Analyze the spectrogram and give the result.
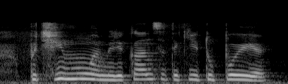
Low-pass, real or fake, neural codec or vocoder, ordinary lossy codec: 7.2 kHz; real; none; Opus, 64 kbps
